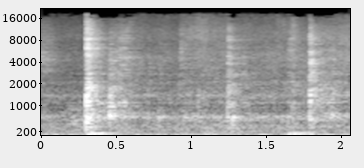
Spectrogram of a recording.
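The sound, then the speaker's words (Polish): A spoon stirs button mushrooms braising in a pan with small amounts of water, with four short scraping strokes at irregular intervals over a steady, soft background sizzle. No one speaks. “Nawet jeśli nie jesteśmy się w stanie zorientować po samym dźwięku, czy e, potrzebują już pieczarki wody, warto wziąć po prostu łyżkę, przemieszać.”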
